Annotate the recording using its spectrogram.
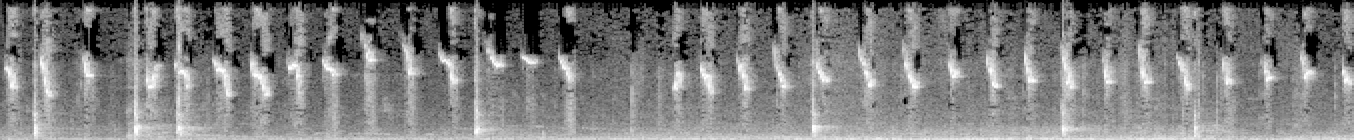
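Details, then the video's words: A squirrel, described as a pest, calls for its mother. It gives a long, quick series of shrill, downward-sliding chirps, about two or three per second, broken by loud clicking snaps, with a low background rumble. "THE SOUND OF A SQUIRREL CALLING ITS MOTHER"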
